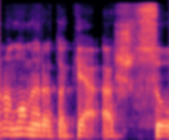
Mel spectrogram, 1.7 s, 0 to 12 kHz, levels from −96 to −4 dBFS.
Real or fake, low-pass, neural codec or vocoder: fake; 10.8 kHz; codec, 24 kHz, 3.1 kbps, DualCodec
